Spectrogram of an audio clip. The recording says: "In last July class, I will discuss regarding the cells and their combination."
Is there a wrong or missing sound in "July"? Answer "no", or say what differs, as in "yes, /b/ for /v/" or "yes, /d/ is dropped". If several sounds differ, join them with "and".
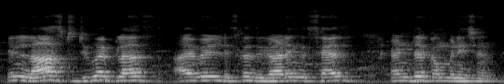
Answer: yes, /l/ is dropped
